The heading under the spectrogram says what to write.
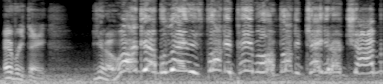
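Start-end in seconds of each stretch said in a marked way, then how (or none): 1.5-4.8 much higher, louder angry yell; ranting parent. Retold or imitated. Parents raging at the news, high angry shout.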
